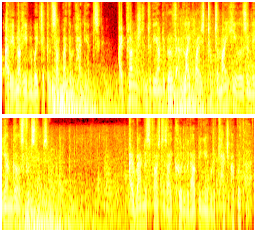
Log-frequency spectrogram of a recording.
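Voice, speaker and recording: A man narrates an adventure story in a fairly low voice. His delivery is theatrical and suspenseful, with carefully measured phrases. Music plays clearly behind him. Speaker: audiobook narrator. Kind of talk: dramatic first-person story narration. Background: music under the voice.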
